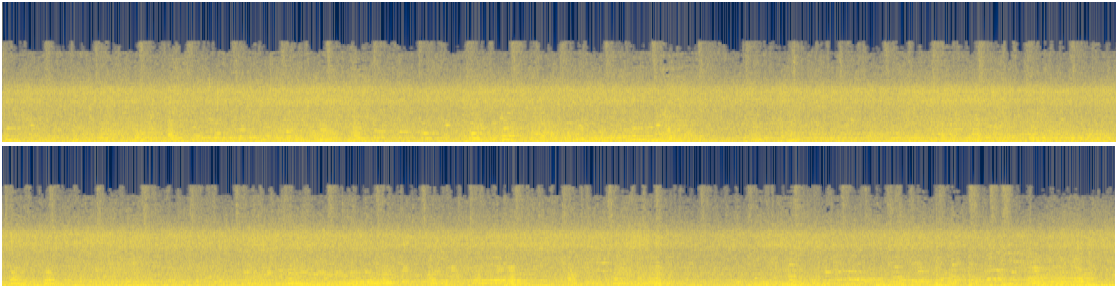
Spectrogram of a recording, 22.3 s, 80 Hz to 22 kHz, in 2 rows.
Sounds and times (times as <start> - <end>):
Music: 0.0 - 22.2
Stream: 0.0 - 22.2.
